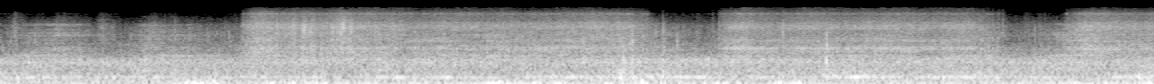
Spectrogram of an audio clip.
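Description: Mountain bike riding a dirt singletrack trail: a low, continuous rumble of tyres on the trail and wind noise, with a steady hum that comes and goes.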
